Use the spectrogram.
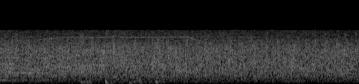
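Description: A church audience at a convention claps steadily for people coming forward, in a dense, continuous wash of applause that holds at an even loudness for several seconds, with no voices standing out.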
